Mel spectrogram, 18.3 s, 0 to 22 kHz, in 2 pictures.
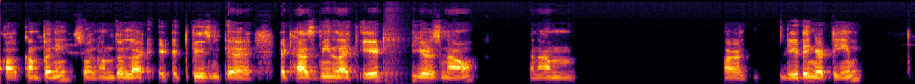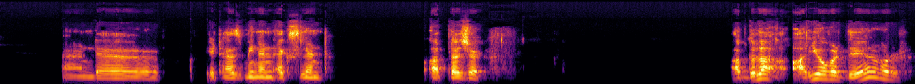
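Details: Adult who has stammered since age 6, with many speech therapies that did not help; stuttering.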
